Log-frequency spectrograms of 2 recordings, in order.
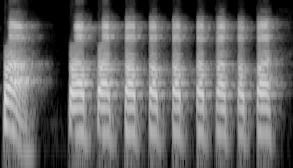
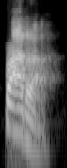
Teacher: P's, same as English, but not aspirated. So not pa, but pa.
